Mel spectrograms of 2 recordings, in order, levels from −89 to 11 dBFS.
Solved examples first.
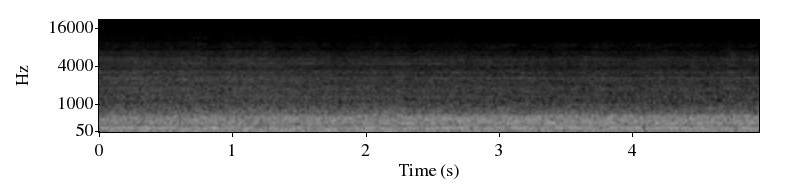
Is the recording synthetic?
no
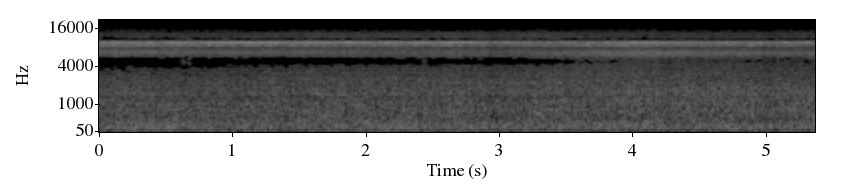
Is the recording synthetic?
no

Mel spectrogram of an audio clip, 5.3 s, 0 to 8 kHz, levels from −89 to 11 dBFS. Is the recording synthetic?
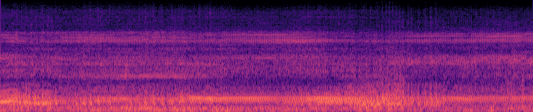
no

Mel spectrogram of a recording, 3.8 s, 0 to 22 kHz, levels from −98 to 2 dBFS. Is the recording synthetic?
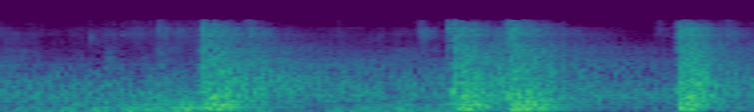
yes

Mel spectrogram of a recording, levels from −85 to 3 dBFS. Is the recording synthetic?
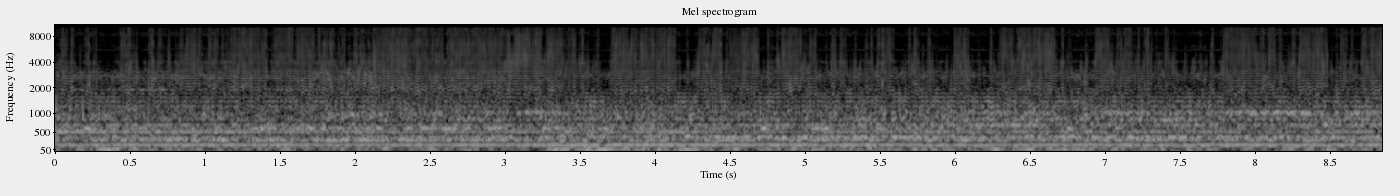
yes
